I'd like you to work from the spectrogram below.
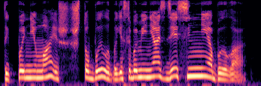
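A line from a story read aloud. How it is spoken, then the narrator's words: Interrupting growl. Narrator (Russian): Вдруг, резко остановившись и перебивая, зарычал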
